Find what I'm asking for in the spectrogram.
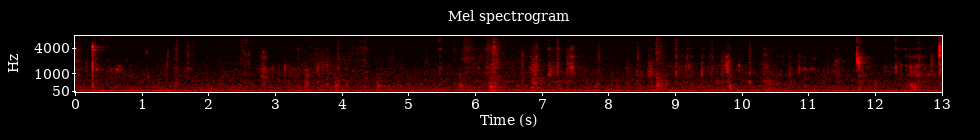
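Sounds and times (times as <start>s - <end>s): chewing with mouth closed: 0.0s - 3.8s, 6.7s - 13.0s
low steady hum: 0.0s - 13.0s.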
